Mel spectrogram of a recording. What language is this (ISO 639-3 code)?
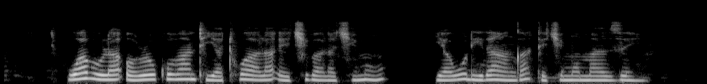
lug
